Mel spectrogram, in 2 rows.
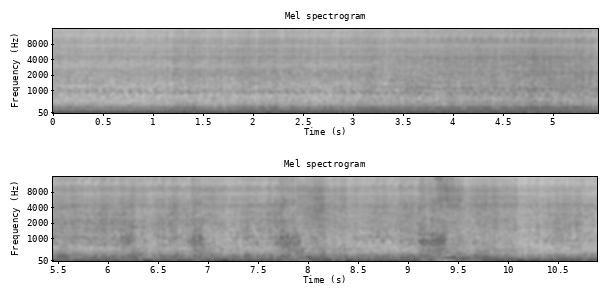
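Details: Renault Twingo with swapped GSXR 1000 motorcycle fuel-injected engine, running after air box sensors reconnected: strong, steady drone with a couple of rising revs near the end; runs evenly, sounds healthy.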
